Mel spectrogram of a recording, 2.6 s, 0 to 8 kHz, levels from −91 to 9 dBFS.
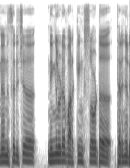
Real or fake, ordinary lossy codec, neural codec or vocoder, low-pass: real; none; none; 7.2 kHz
